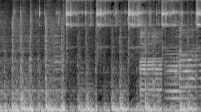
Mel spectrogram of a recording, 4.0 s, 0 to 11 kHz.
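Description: A live rock band starts a 1960s surf-rock song: drum kit and bass drive a steady beat, and electric guitar plays along. A tambourine is shaken in rhythm from about a second in, and held chords come in near the end.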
